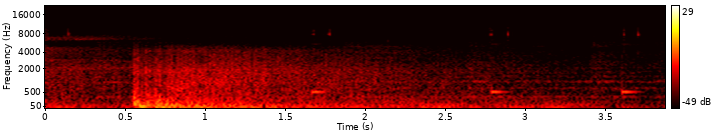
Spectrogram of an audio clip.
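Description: A single heavy weapon blast in the space game Infinite Space, a sudden boom that rolls off slowly, followed by faint electronic blips, with no talk over it.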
